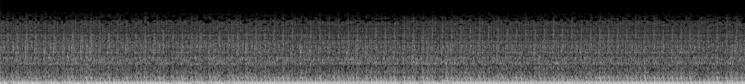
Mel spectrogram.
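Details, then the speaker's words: Velocette LE after clutch and points adjustment idling at about 1300 rpm: an even, steady low putter with no misses or knocks, but running a little fast; the idle speed wants turning down. "Says it's doing 1300 RPM at the moment, so I may need to adjust the idle a little bit."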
